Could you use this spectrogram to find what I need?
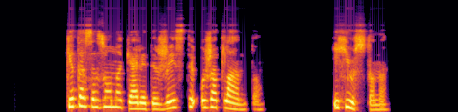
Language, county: Lithuanian, Klaipėda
